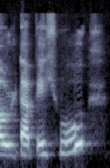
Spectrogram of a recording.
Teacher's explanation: उल्टा पेश हु, दो हरकत खींचा जाता है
